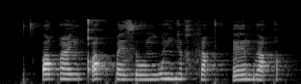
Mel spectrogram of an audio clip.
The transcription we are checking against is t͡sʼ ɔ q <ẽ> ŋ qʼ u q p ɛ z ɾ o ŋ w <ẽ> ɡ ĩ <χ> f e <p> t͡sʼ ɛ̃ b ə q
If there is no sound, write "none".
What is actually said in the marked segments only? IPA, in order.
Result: ẽ, ĩ, χ, q

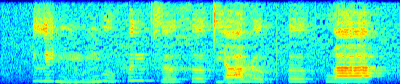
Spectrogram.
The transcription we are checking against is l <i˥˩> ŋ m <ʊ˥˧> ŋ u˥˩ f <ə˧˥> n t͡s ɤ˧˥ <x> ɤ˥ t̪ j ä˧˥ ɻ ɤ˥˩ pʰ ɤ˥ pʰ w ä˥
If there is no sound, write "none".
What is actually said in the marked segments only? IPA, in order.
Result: i˥˩, ʊ˧˥, ə˥, x

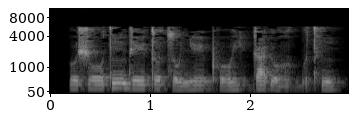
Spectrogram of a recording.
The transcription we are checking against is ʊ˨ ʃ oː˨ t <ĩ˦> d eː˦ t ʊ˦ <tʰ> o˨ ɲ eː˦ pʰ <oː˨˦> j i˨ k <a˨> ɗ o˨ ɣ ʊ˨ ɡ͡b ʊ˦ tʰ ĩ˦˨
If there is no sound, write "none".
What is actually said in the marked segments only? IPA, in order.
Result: ĩ˦, t͡s, oː˨˦, a˦

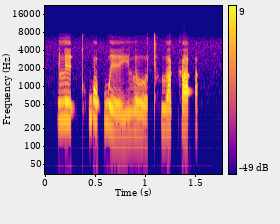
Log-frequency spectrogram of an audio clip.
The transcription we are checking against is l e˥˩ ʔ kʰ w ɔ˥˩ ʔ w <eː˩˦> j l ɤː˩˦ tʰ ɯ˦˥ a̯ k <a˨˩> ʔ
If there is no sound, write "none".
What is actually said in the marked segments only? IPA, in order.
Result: eː˩˦, a˦˥

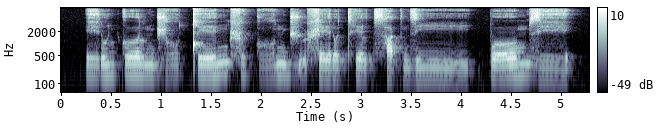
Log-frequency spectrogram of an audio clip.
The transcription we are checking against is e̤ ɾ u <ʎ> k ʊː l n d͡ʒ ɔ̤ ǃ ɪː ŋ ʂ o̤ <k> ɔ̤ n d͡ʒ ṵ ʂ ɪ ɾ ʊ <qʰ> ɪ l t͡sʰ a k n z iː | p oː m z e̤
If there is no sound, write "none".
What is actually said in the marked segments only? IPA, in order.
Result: ʎ, k, tʰ

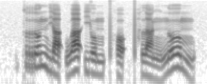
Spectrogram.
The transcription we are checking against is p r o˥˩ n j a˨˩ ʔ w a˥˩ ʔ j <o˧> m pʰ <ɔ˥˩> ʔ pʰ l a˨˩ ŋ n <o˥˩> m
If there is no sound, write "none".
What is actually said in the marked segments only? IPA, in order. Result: o˧, ɔ˨˩, o˥˩

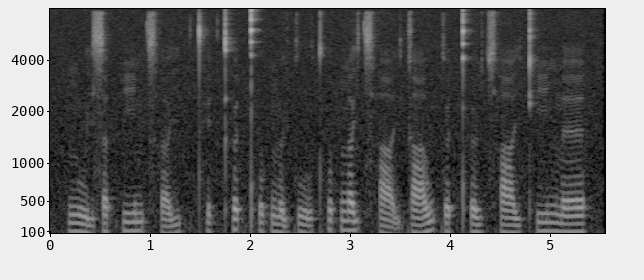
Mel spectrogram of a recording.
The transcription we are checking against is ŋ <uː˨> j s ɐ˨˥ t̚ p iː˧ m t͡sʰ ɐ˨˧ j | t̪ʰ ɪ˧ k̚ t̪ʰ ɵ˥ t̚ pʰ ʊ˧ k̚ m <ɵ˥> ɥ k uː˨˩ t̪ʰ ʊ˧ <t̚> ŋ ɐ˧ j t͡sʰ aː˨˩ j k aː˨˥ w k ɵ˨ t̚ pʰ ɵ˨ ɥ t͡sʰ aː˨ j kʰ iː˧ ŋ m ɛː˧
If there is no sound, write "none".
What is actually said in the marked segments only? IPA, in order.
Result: uː˨˩, ɵ˨˩, k̚

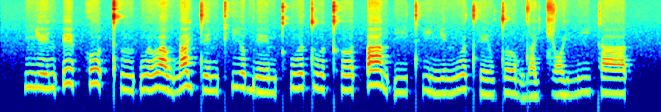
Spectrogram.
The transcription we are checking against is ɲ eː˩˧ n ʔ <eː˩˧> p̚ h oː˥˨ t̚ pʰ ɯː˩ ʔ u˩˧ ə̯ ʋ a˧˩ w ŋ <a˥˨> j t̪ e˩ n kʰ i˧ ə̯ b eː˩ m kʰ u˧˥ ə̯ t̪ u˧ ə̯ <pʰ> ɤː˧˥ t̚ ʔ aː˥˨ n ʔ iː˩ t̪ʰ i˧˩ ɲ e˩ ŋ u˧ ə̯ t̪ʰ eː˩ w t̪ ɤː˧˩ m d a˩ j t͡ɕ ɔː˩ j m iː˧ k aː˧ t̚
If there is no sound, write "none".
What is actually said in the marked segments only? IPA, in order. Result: eː˥˨, a˥˨, kʰ

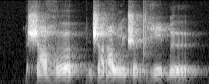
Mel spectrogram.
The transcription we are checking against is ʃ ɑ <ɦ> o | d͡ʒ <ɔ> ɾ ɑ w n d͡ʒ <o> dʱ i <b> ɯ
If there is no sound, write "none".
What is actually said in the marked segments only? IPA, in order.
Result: ɦ, ɑ, o, ɓ

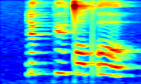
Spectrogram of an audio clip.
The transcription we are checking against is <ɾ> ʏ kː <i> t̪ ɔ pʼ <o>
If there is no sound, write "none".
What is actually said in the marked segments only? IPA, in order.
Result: ɾ, y, o

